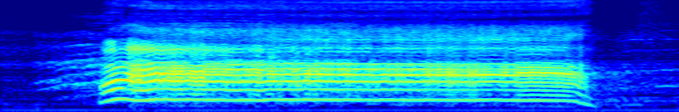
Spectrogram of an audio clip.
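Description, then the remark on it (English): A group of people lets out one long, loud groan in unison on a count of three, holding a steady pitch for about two and a half seconds before sliding down and stopping abruptly. “I was a little bit less of a groan and more of just a scream.”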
